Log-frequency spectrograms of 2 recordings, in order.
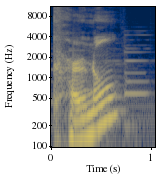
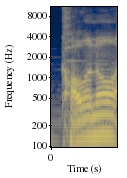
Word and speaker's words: colonel: Guys, is it Colonel or Colinol? I cuz I always pronounced colonal as how you read it.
